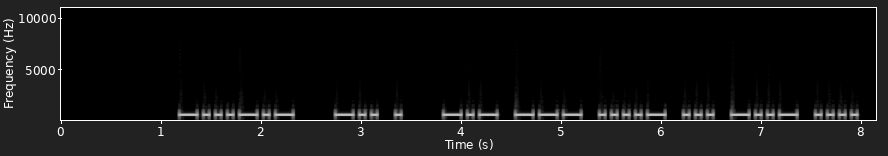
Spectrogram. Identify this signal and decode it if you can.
Morse code, heard as a keyed tone, about 20 wpm, 650 Hz. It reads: <BK> DE KO4SXH
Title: POTA QSO Practice - 20wpm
